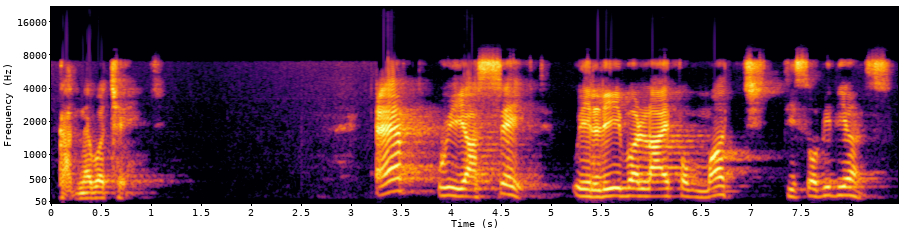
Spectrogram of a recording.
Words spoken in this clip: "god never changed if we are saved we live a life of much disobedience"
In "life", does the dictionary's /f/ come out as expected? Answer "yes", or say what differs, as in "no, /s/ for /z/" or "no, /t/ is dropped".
yes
